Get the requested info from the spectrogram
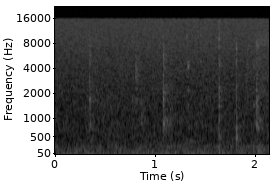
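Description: Near silence: room tone with several faint, irregular clicks from a computer mouse scroll wheel.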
